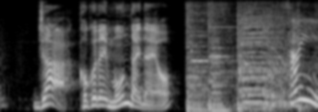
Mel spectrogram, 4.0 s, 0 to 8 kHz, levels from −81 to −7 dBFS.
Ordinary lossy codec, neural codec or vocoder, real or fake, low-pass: none; none; real; none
